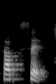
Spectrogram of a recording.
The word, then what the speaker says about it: subset: What is a subset? Subset. First syllable? Why so? Noun, right? That's why.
